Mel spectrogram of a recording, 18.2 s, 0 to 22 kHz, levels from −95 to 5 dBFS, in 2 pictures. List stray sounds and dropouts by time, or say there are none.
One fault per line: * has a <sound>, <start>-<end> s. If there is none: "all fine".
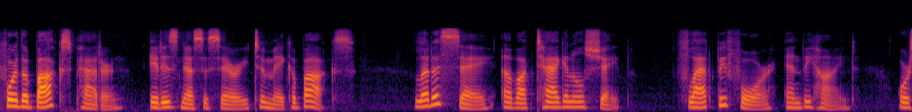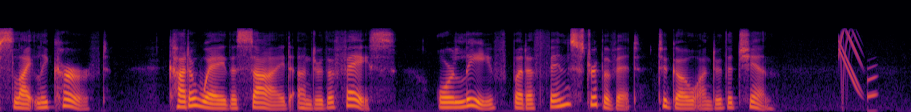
* has a chirp, 17.5-17.9 s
